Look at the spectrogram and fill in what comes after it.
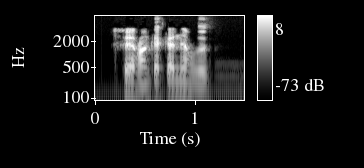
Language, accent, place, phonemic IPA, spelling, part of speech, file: French, France, Lyon, /fɛʁ œ̃ ka.ka nɛʁ.vø/, faire un caca nerveux, verb, LL-Q150 (fra)-faire un caca nerveux.wav
- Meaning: to have a shit fit, to throw a tantrum, to get one's knickers in a twist, to get one's panties in a bunch (over something trivial)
